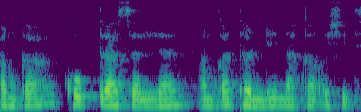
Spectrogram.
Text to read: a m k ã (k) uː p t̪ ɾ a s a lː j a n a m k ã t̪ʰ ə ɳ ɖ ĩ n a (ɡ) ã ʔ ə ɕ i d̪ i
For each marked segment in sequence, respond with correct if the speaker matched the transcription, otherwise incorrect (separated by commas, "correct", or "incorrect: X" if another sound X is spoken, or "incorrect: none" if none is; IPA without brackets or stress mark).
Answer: incorrect: kʰ, incorrect: k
